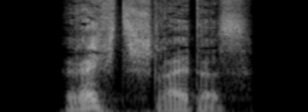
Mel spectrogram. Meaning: genitive of Rechtsstreit
- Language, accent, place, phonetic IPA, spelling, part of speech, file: German, Germany, Berlin, [ˈʁɛçt͡sˌʃtʁaɪ̯təs], Rechtsstreites, noun, De-Rechtsstreites.ogg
